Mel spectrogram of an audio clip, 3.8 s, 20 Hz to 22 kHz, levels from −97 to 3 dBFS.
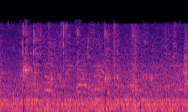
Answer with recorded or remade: recorded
